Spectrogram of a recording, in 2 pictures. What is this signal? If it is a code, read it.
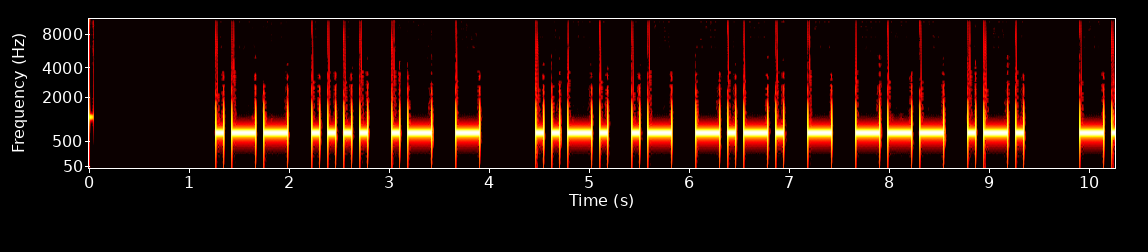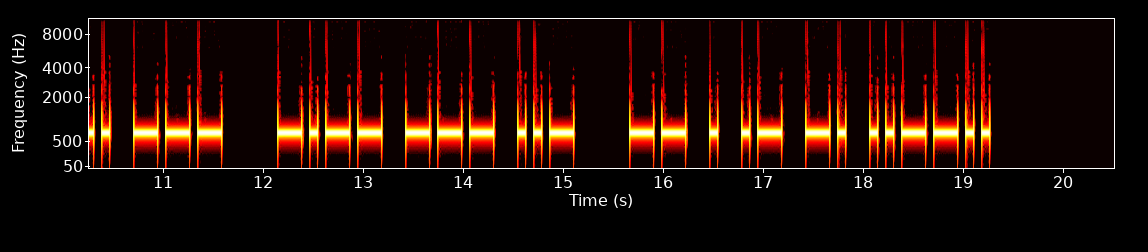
Morse code, heard as a keyed tone, about 15 wpm, 700 Hz. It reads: WHAT FACTOR DO YOU MEAN?
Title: Sentences from Top 1300 Words 15wpm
